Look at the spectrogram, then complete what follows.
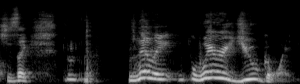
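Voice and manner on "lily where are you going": high, exasperated, raised call. Retelling an actor's alternate take: imitating an exasperated line. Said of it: "exasperated with Lily".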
